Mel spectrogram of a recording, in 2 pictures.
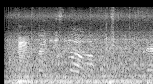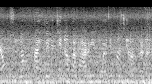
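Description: Steady low road rumble inside a moving car's cabin, with people talking over it.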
